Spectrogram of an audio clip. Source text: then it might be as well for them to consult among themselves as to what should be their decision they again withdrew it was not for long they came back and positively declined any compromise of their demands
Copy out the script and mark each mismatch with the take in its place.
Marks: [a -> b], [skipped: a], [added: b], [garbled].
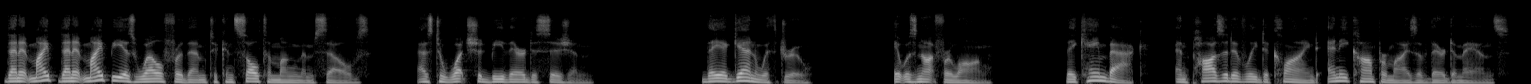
then it might [added: then it might] be as well for them to consult among themselves as to what should be their decision they again withdrew it was not for long they came back and positively declined any compromise of their demands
